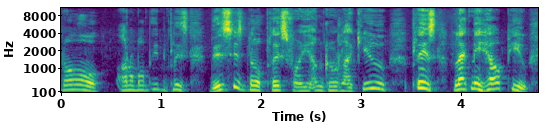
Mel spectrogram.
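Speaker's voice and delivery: high, gentle pleading merchant; kind merchant. Acted. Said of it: "He said".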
